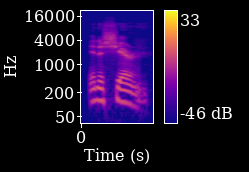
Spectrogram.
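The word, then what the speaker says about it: Inisherin: banshees of bans oh I said it wrong in a Sharon okay thank you um in a Sharon but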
